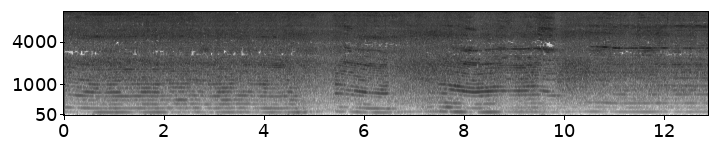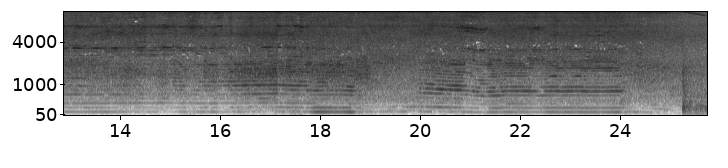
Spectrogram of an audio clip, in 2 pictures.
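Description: Angle grinder with a wire cup brush running continuously against a rusty steel van sill, scraping off rust and old underseal. Its motor whine dips in pitch and recovers several times as it bites, and it stops shortly before the end.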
